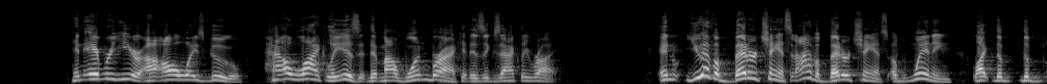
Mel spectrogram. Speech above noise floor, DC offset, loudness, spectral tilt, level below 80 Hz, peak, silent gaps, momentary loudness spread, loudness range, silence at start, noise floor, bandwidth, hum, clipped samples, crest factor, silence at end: 55 dB; under 0.1%; -22 LUFS; -5.5 dB/octave; -76 dBFS; -4 dBFS; none; 11 LU; 4 LU; 0.7 s; -77 dBFS; 13.5 kHz; none; under 0.1%; 18 dB; 0.05 s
